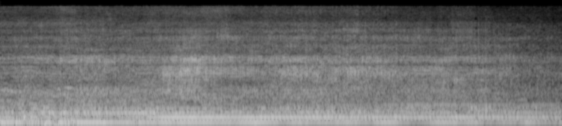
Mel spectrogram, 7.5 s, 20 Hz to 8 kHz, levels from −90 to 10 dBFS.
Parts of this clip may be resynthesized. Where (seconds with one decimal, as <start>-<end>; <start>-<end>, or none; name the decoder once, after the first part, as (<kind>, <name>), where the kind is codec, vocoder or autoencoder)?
0.0-1.0 (codec, SNAC); 1.8-3.4; 5.3-6.6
